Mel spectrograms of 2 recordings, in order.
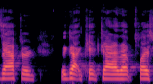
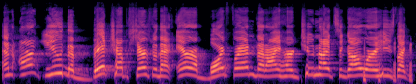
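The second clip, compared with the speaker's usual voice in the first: loud, high retold accusation; confrontational; 9 semitones higher, 7 dB louder than usual. Mother turning on upstairs neighbour, loud accusation. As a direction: go on the attack at full voice.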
